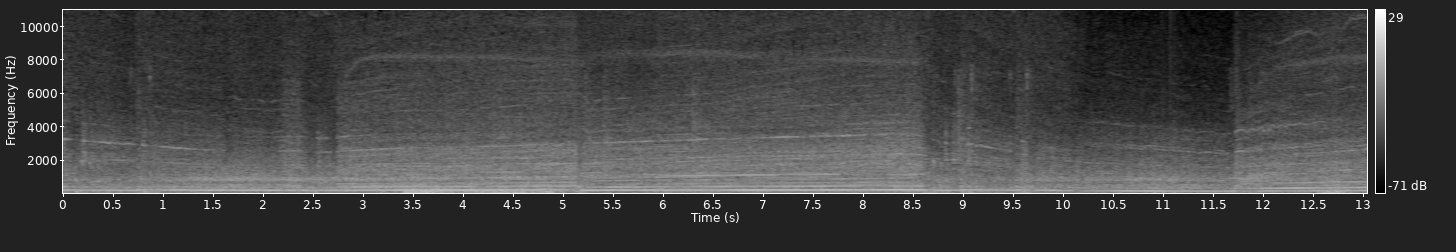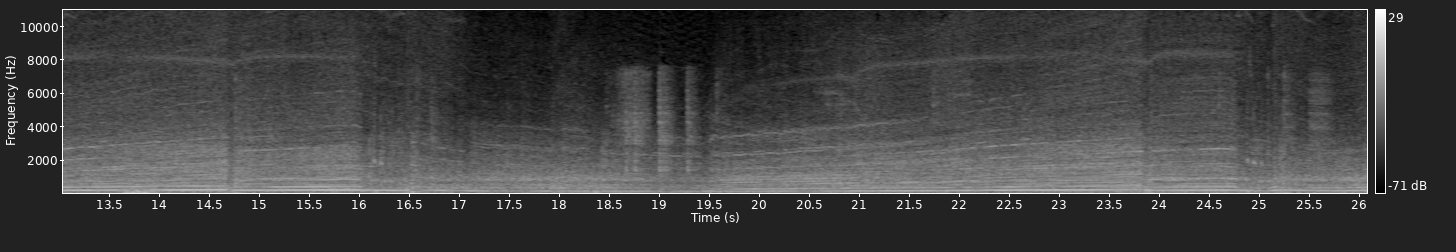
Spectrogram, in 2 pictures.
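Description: A race car engine roars, climbing through the gears and dropping in pitch as it slows for corners.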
